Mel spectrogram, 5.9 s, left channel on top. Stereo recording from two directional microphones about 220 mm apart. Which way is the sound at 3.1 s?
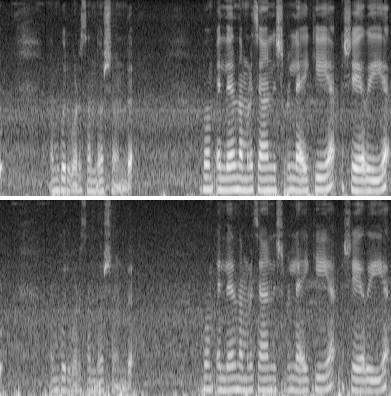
20° left (ahead or behind).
